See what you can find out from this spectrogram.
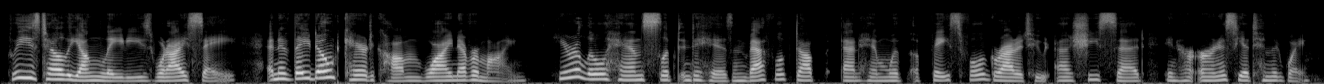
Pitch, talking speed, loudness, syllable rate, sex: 195 Hz, 210 wpm, -20 LUFS, 5.0 syllables/s, female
